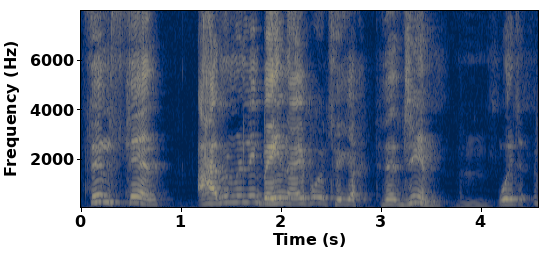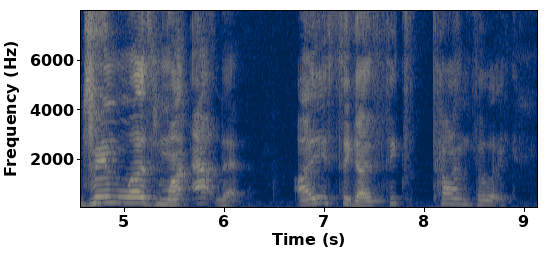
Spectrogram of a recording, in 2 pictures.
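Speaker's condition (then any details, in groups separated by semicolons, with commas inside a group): Cerebral palsy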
